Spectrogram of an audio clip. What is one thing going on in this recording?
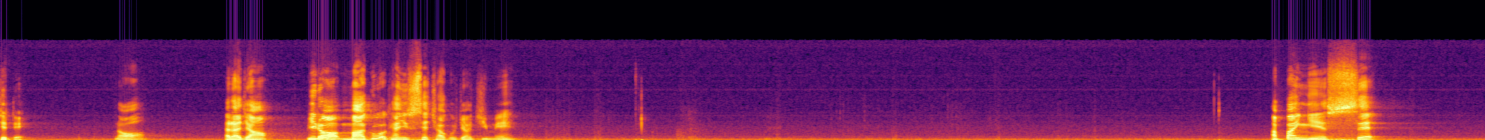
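A young man speaks calmly into a microphone, pausing between phrases.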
